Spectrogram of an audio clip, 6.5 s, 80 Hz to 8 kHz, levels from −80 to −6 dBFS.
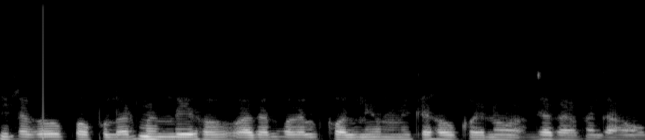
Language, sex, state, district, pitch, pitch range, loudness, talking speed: Magahi, male, Bihar, Lakhisarai, 135 Hz, 130-145 Hz, -29 LUFS, 160 wpm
